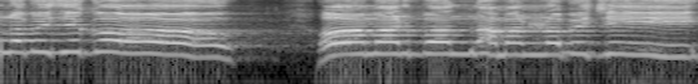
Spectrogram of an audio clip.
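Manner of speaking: high, loud, slow, grieving wailing cry. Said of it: "ধরে একটা চিৎকার মারলেন".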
